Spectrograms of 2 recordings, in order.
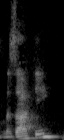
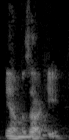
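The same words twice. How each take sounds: First: Mizaki said questioningly, rising and softer; unsure name. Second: Mizaki confirmed softly with a falling tune; settling the name. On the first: Unsure of the friend's surname, Mizaki asked with a soft rise. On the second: Settling on the friend's surname, Mizaki said with a soft fall. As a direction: land Mizaki firmly, falling. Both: Real, not acted. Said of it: "I don't know how to spell".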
